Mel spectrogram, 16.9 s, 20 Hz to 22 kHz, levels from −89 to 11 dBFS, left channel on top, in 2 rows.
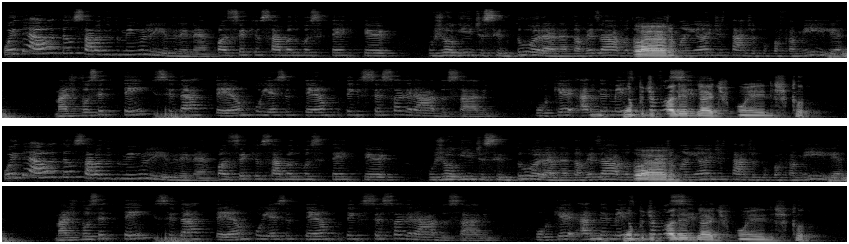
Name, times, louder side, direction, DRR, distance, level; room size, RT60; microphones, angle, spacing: voice 1, 0.0-3.8 4.3-8.4 9.0-13.3 13.8-15.4, left 2 dB, 35° left, 5.3 m, -45 dB
voice 2, 6.3-6.7 8.4-8.5 14.3-16.5, left 2 dB, 55° left, 1.1 m, -29 dB
13.0 x 8.9 x 7.5 m
head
